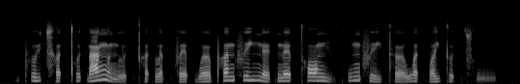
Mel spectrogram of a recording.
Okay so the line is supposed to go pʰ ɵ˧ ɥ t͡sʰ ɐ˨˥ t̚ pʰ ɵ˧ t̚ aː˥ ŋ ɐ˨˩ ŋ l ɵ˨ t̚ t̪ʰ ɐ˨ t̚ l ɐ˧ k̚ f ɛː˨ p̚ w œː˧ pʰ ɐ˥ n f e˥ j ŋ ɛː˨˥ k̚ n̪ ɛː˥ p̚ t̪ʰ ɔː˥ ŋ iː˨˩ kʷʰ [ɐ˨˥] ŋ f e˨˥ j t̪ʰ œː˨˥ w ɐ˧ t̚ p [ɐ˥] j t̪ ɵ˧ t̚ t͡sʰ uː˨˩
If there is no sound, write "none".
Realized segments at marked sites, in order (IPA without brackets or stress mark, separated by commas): ɐ˥, ɐ˥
